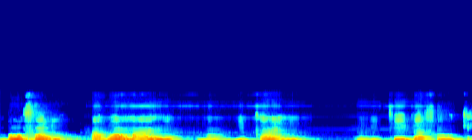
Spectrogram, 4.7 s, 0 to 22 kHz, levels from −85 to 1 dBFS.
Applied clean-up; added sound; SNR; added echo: neural separator model SepFormer DNS4.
